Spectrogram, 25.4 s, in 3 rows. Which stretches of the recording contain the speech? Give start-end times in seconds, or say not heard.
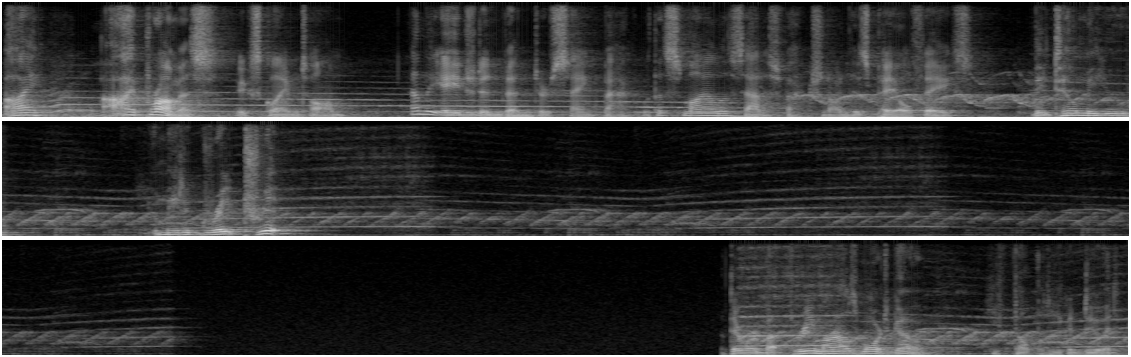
0.0-8.6, 9.6-10.7, 22.3-25.3.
